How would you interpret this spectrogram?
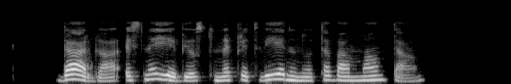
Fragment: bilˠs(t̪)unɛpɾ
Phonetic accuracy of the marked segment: correct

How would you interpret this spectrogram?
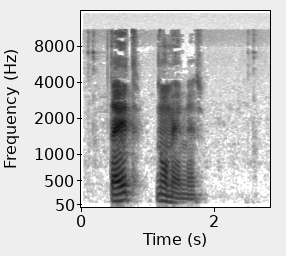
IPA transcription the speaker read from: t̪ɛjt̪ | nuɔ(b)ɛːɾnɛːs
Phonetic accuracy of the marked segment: incorrect: m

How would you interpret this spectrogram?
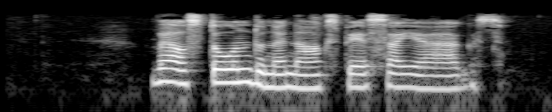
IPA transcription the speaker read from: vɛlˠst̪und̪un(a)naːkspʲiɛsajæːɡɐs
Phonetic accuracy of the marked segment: incorrect: ɛ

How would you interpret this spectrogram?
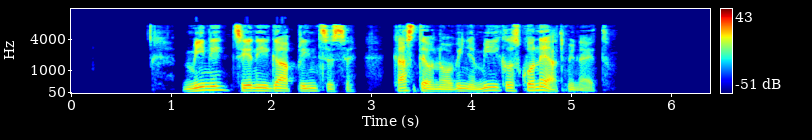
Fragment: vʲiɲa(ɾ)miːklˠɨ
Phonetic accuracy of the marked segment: incorrect: none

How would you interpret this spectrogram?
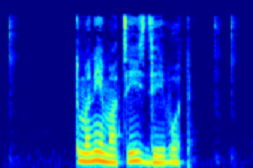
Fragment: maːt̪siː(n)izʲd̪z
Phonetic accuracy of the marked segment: incorrect: none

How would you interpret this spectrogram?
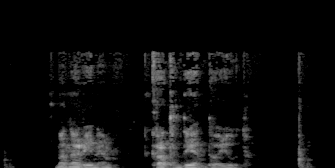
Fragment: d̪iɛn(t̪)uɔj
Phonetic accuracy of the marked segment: correct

